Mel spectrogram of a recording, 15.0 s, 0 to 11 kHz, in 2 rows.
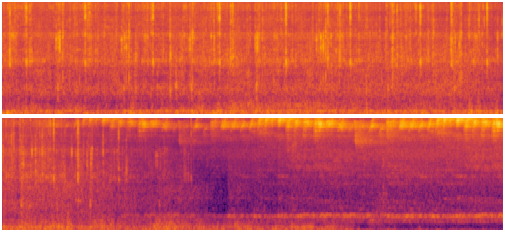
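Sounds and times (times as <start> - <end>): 
faint scattered ticks: 0.0 - 10.4
harmattan wind roaring: 0.0 - 12.8.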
